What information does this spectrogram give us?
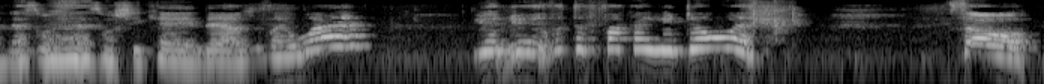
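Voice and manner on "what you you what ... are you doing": high-pitched, incredulous mock outrage; imitated outraged confrontation. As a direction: act out her shocked challenge, pitch jumping way up. Retelling the angry woman's confrontation.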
